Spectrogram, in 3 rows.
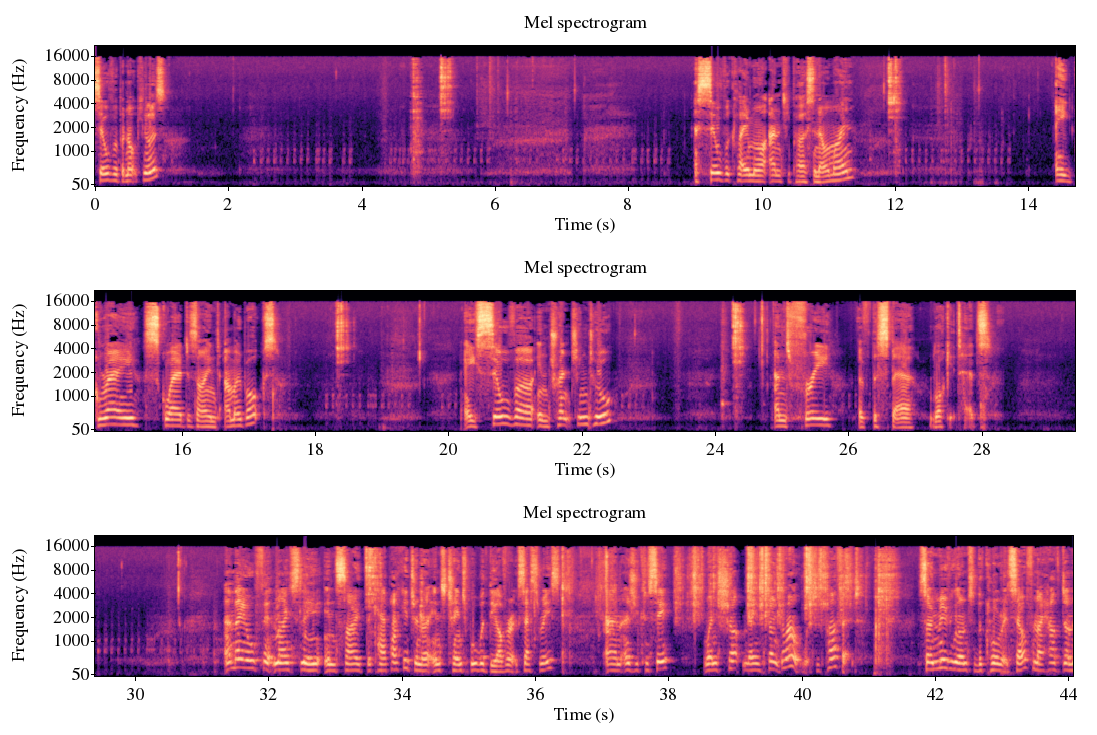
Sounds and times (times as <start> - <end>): Speech: 0.0 - 1.1, 9.0 - 11.4, 14.4 - 17.6, 20.2 - 22.5, 24.9 - 28.3, 31.3 - 41.0, 41.8 - 44.0.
